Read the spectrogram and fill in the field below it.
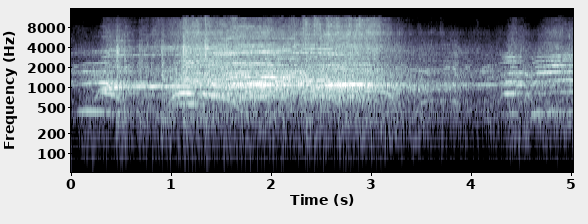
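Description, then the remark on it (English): A large crowd of SkillsUSA students gives a standing ovation for SkillsUSA's leaders, mentors, volunteers and sponsors, cheering and whooping loudly for several seconds, many high shouts and yells overlapping in a dense, sustained roar that dips briefly near the end. “I need all of you as students of Skills USA to provide an electrifying standing ovation for Skills USA's leaders, mentors, volunteers, and sponsors.”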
